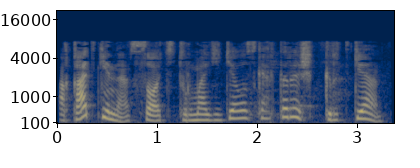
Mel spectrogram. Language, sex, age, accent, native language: Uzbek, female, 25-34, Toshkent viloyati, Uzbek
